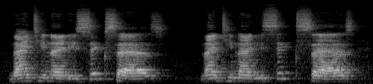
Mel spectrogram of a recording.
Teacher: there is a small H sound but we can actually cancel the H sound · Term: the seven H's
